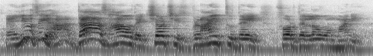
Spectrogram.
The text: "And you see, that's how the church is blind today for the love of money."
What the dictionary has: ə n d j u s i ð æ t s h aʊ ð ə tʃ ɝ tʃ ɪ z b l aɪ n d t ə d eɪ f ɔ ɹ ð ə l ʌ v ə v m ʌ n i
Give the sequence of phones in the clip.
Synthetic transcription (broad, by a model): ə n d j u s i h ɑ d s h aʊ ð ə tʃ ɝ tʃ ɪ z b l aɪ n d t ə d eɪ f ɔ ɹ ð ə l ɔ ə m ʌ n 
